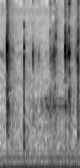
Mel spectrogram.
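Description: Quick light keystrokes tap on a computer keyboard, about six faint clicks in under a second against a quiet hum.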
